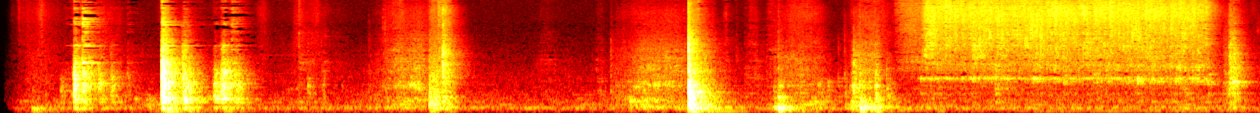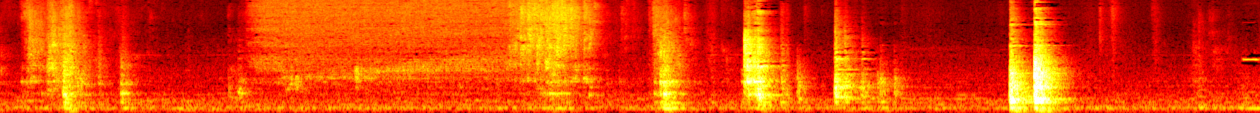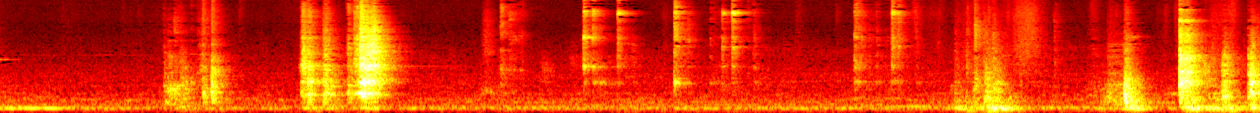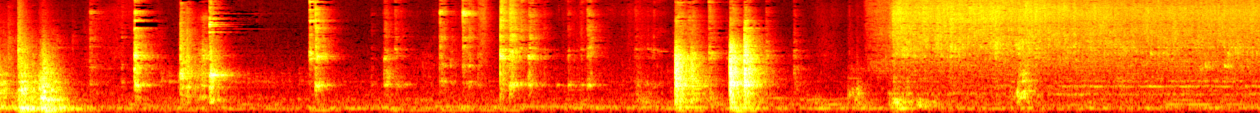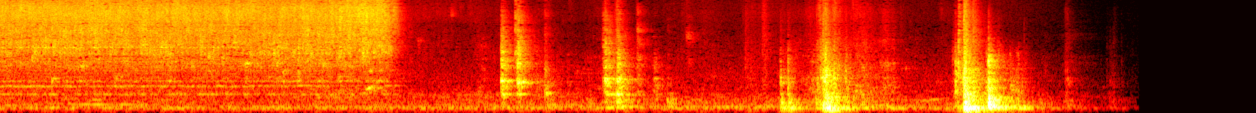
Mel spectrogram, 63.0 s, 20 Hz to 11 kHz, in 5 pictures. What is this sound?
Kitchen Ambience
Various kitchen noises. I recorded this while making foley for a film recently. It's intentionally roomy and captured from medium distance which was the position of the listener. There's no significant background roomtone (no traffic, fridge hum or voices), just the exagerated cutlery movements, glasses and cups clingings, water sink, cabinets, fridge door and stuff.
Device: Zoom H6
Microphones: 2 Oktava MK 012 in ORTF position
cabinet, cutlery, dishes, drain, glasses, kitchen, kitchen-activity, kitchen-movements, kitchen-noises, noises, sink, tap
